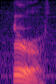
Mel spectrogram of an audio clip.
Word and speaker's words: Sarthe: We know it by Le Mans, but it's called Circuit de la Serre. And I think I might pronounce that last part. I'm pretty sure you did. Yeah, Sarah. It's Sarthe, what it is.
